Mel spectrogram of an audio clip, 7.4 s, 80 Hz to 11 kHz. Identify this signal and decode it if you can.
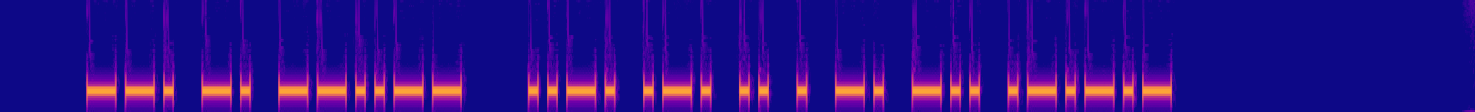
Morse code, heard as a keyed tone, about 25 wpm, 700 Hz. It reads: GN, FRIEND.
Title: Sentences from Top 300 Words and Abbreviations 25wpm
